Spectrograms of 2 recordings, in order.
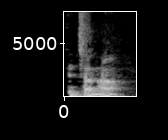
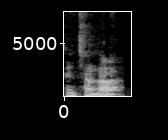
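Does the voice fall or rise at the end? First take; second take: fall; rise. First: The pitch falls at the end. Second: The pitch rises at the end. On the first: It states that things are okay. "Statement form is just to put down" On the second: It asks whether someone is okay. "Intonations go up, end of sentence"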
